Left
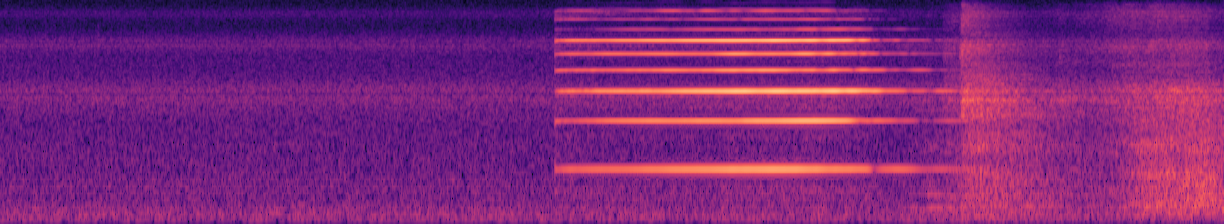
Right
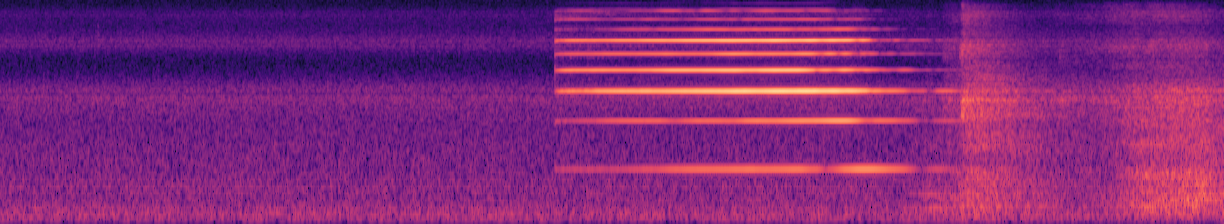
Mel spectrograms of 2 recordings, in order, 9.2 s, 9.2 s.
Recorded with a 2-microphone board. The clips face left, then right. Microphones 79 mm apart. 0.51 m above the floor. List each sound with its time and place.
4.2 s a violin: 35° left (ahead or behind), 0.6 m
6.8 s a sliding door: 35° right (ahead or behind), 2.5 m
